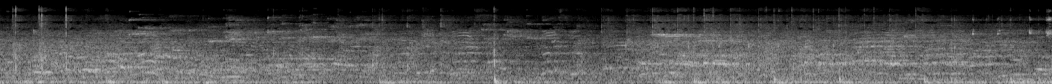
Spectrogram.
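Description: Voices of spectators and players during a basketball game, with a basketball bouncing on the hardwood floor and one sharp knock about five seconds in.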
